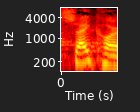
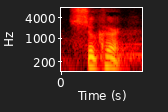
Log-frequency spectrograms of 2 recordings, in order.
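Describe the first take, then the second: First: The name is said the familiar English way. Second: The name is said the original way. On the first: "as we call it" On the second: "is actually pronounced Sukkar"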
